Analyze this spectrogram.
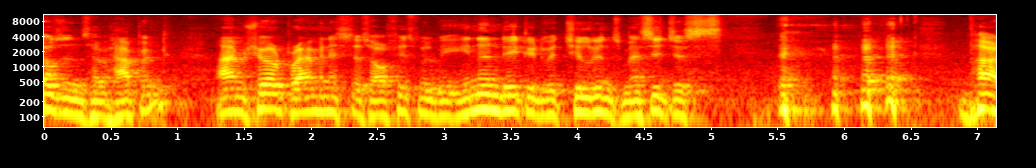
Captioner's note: laughs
